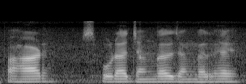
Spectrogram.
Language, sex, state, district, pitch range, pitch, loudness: Hindi, male, Arunachal Pradesh, Lower Dibang Valley, 120-130 Hz, 125 Hz, -20 LUFS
